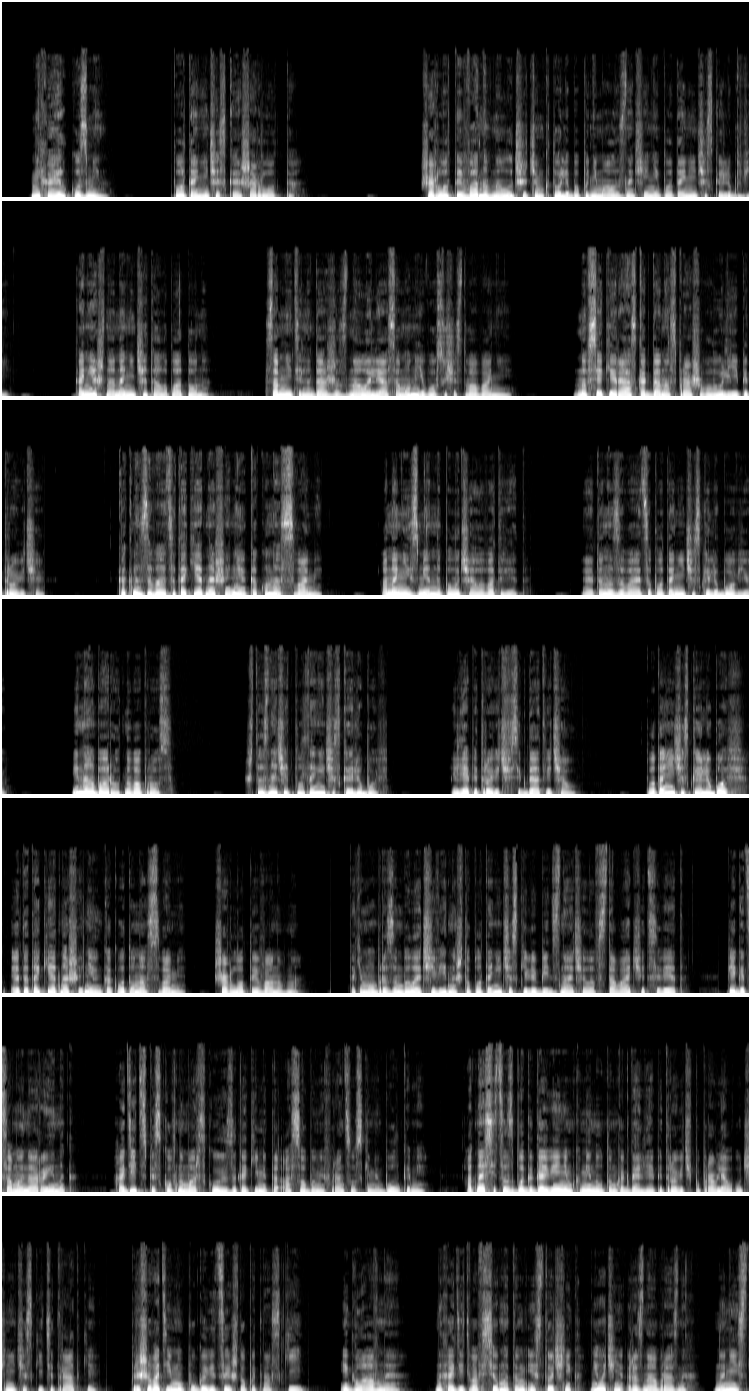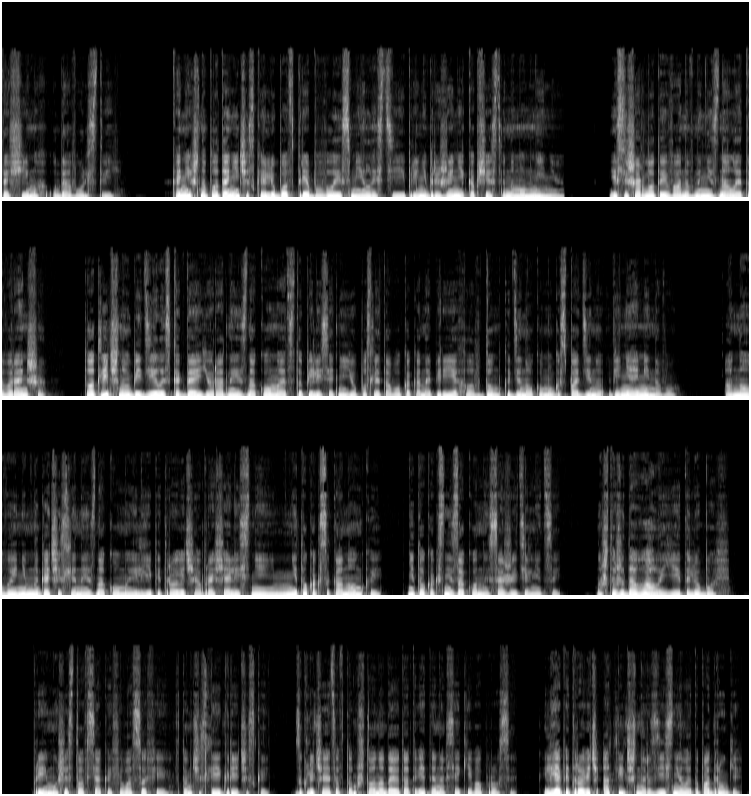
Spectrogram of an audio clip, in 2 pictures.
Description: Аудиокнига Платоническая Шарлотта | Библиотека аудиокниг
